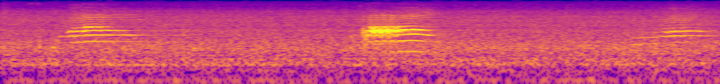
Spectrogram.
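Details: A pet cat meows after someone sneezes, its usual reaction: three short harmonic meows roughly every two and a half seconds, the middle one loudest, over a faint steady room hum.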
